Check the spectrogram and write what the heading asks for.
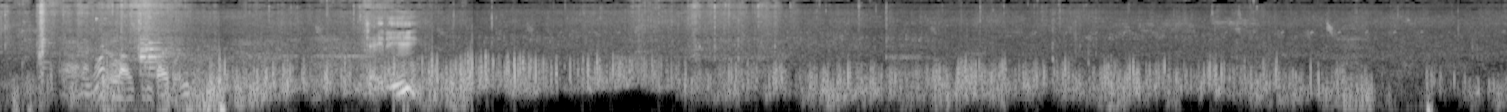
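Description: Hands and a digging stick working open a rat burrow in dry, clumpy clay soil and dry grass: a continuous crackling scrape and crumble of earth, with a louder burst about four seconds in.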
